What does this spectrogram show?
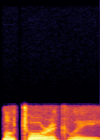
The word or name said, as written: motorically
